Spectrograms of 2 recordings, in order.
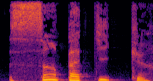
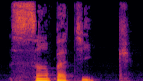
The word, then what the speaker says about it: sympathique: Sympathique. Remember the H is not pronounced. Sympathique.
